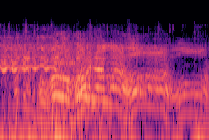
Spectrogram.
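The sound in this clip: A horse gives a loud, wavering whinny lasting about two seconds. Its pitch bobs up and down repeatedly over a low, steady rumble.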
